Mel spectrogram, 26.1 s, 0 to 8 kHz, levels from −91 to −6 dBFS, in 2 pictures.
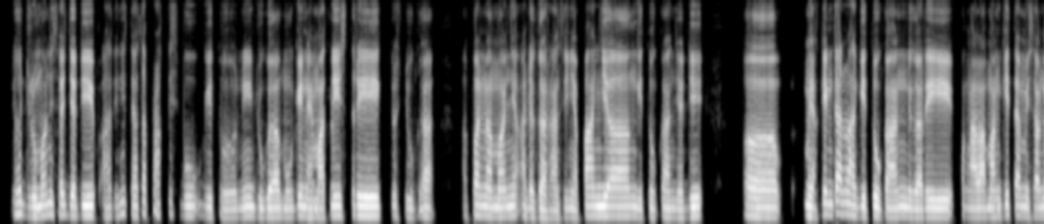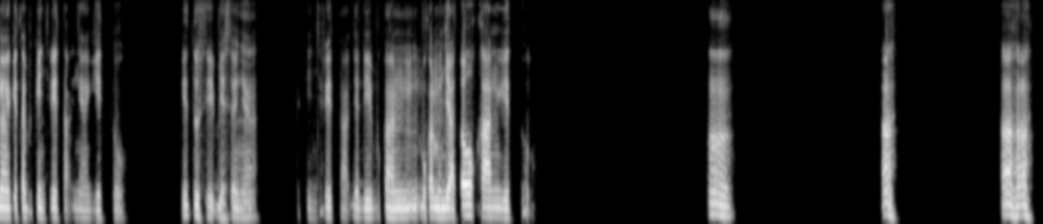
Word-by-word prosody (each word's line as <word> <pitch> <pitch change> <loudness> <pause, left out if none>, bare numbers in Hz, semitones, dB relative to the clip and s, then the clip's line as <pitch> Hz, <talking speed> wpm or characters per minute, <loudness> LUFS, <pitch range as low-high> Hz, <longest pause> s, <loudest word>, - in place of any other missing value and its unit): “Ya. 150 - -3
di 125 - -11
rumah 125 +1 +3
nih - - -2
saya 140 - +1
jadi 130 0 +4
alat 120 +2 -8
ini 150 - -5
ternyata 130 +4 -3
praktis, 145 +1 -9
Bu,” 130 0 -4
gitu. 110 -3 -5
“Ini 125 +1 +1
juga 115 0 +2
mungkin 115 +3 0
hemat 110 0 +1
listrik, 125 -1 +5
terus 130 -3 -8
juga, 115 - -3 0.4
apa 140 +3 -1
namanya, 120 +1 +2
ada 120 -2 0
garansinya 105 0 -1
panjang,” 125 0 +4
gitu 115 -1 -4
kan. 115 -2 -2
Jadi, 115 +3 +1 0.6
eee, 120 -1 +5 0.4
meyakinkanlah 145 +3 +3
gitu 125 0 +3
kan 120 +1 +2
dengari 115 0 +4
pengalaman 115 0 0
kita 135 -1 +1
misalnya 120 -1 +1
kita 115 -2 -4
bikin 120 - -5
ceritanya 110 -2 -8
gitu. 100 -1 -13 0.7
Itu - - -5
sih - - -8
biasanya, 110 +1 -8 0.6
bikin 110 -3 -22
cerita. 115 -2 -10
Jadi 115 0 -5
bukan 110 +1 -3
bukan 120 +1 -1
menjatuhkan 125 -1 +1
gitu. 110 -1 -8 2.2
Heeh. 135 -4 -2 1.8
Ah! - - +1 1.3
Ah 140 -2 +2
heeh. 130 -3 0
120 Hz, 120 wpm, -16 LUFS, 115-125 Hz, 2.2 s, listrik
